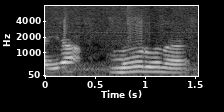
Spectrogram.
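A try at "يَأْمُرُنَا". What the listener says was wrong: ইয়া মুরু, টান দিতে হবে।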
